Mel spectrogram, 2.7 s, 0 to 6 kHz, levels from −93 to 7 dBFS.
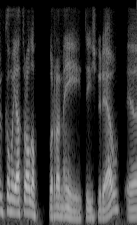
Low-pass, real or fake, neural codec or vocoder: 5.4 kHz; fake; codec, 16 kHz, about 1 kbps, DyCAST, with the encoder's durations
